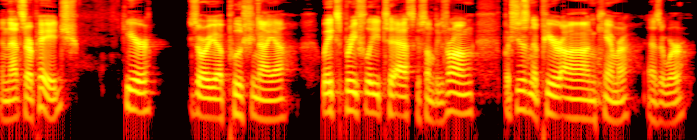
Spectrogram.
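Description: A male podcast host reading a novel aloud and commenting on it. His voice sits a little low, and he reads at a steady, plain pace. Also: clean tone.

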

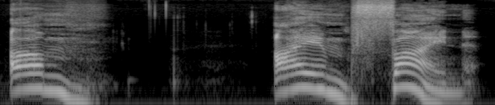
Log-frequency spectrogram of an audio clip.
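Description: A performer doing a slow, prim shopkeeper. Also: mid-range voice, very animated, breathy edge, no room sound, clean studio sound, full character voice. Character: curious, oddly formal shopkeeper. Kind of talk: comedic improv character.

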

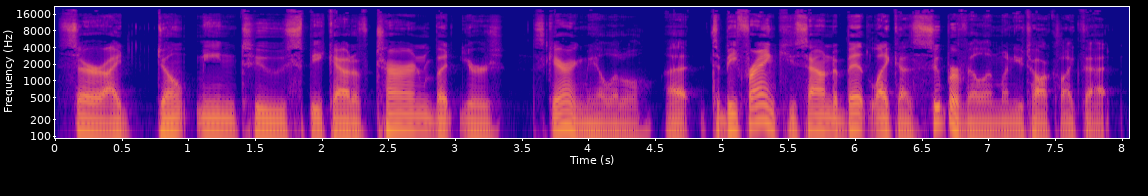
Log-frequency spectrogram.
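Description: A man's voice: sits low, lively intonation, moderate pace, few pauses, no echo, studio quality. A man playing a worried, deferential Secret Service agent in a satirical sketch, pleading formally and politely. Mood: worried, frank. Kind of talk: scripted satirical sketch acting.

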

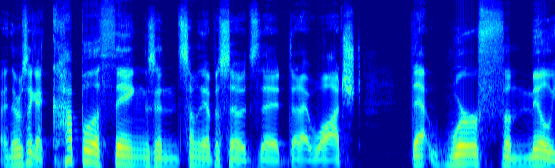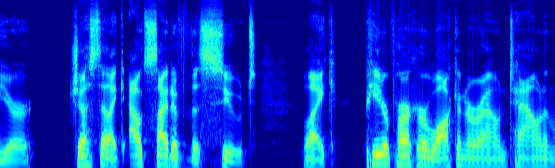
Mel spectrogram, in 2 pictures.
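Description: A man's voice: mid-range voice, no echo. Podcast guy, mid voice, chill chatty, dry close sound. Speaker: podcast co-host. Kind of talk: casual chat.

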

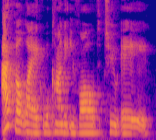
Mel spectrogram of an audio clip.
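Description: A woman in casual discussion who acts out quotes with lively jumps in pitch. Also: slow. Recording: echoey room.

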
